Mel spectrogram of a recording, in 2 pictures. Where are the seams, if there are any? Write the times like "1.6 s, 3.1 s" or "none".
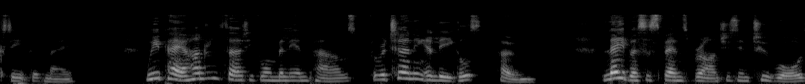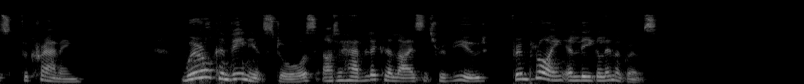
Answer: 5.1 s

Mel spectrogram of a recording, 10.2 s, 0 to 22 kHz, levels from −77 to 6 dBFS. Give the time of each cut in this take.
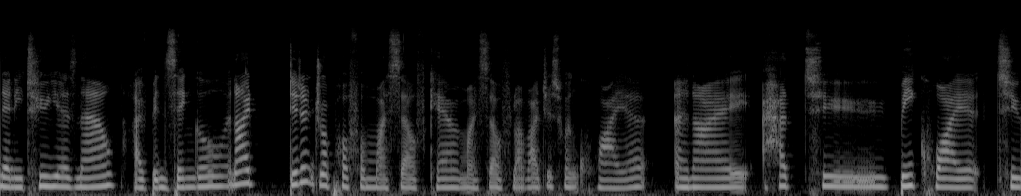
1.2 s, 6.6 s, 8.9 s

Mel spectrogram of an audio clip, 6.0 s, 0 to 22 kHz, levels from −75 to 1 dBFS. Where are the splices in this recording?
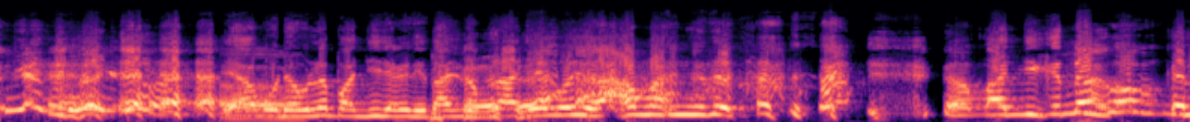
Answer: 1.1 s

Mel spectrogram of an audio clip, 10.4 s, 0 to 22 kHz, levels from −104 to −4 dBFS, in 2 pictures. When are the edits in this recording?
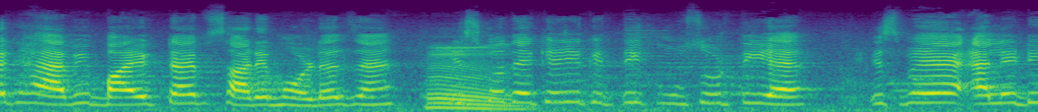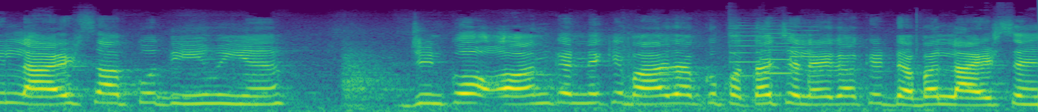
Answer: none

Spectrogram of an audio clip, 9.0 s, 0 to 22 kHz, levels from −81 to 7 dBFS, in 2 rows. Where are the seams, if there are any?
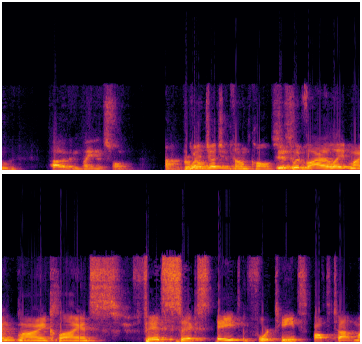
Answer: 2.1 s

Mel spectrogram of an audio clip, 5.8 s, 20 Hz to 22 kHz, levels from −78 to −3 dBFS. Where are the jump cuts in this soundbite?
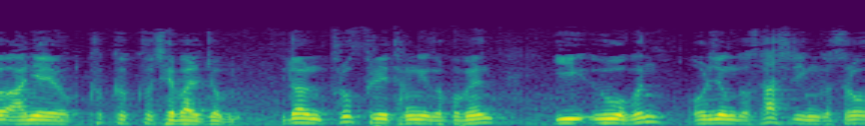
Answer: none

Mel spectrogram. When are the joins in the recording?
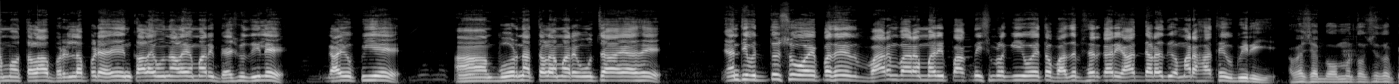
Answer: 12.8 s

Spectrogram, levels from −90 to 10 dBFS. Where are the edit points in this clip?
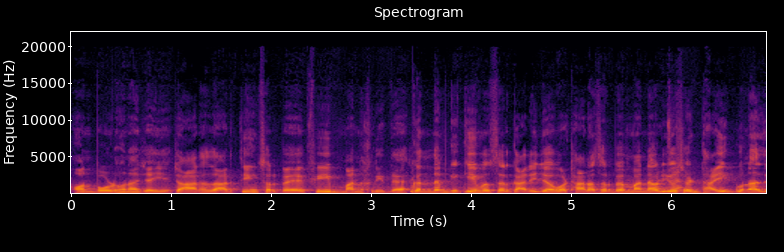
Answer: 1.0 s, 3.4 s

